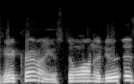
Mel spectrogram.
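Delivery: mock mutter from mouth's side. Retelling a quiet question to the colonel, retelling a mutter out of mouth's side. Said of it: "out of the side of my mouth".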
